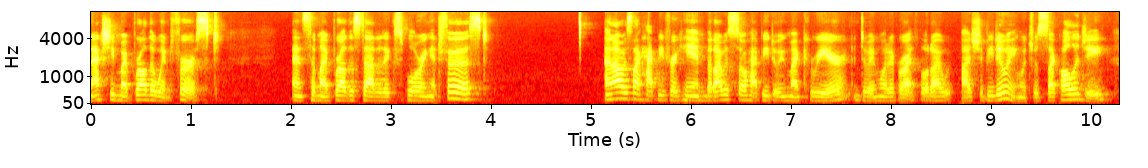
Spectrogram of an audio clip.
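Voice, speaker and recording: A woman's voice: deep voice, vocal fry, a little hiss or hum. A middle-aged woman with an Australian accent, a psychologist guest candidly telling her personal story in conversation.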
